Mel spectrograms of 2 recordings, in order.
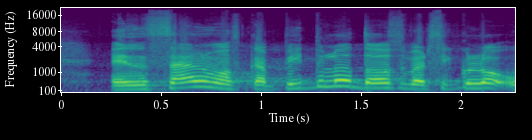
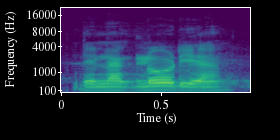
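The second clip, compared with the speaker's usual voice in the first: normal talking voice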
